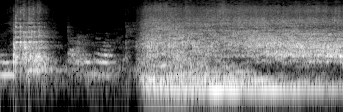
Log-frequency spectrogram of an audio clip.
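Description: A brief clatter as fried pakoras are tipped from a perforated steel skimmer onto a steel plate. About two seconds in, a steady sizzle begins from a kadai of hot oil with pakoras deep-frying in it.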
